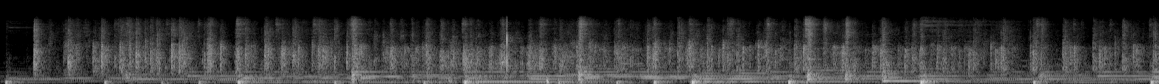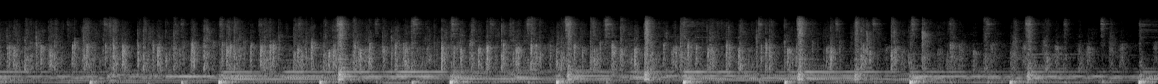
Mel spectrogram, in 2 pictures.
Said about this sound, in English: Let's give the Lord Jesus Christ a clap offering.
